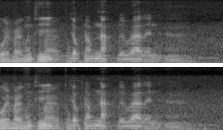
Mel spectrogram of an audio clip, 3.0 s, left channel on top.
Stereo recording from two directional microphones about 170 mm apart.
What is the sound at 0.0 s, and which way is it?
Speech, 50° right (ahead or behind).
